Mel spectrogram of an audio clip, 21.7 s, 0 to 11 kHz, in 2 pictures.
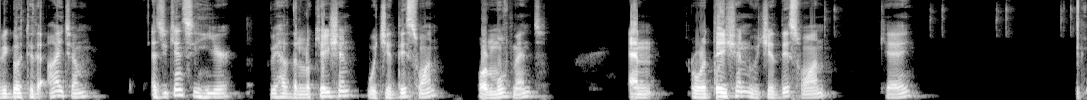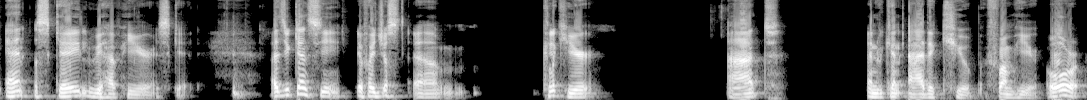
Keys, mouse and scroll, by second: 0.5 click, 8.6-13.7 drag, 13.7 scroll up 1, 14.1 scroll down 1, 14.5 shift+middle click, 14.9 click, 18.2-21.0 drag.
